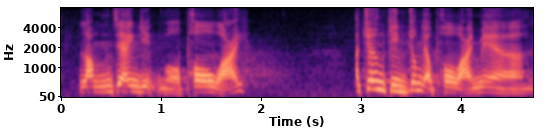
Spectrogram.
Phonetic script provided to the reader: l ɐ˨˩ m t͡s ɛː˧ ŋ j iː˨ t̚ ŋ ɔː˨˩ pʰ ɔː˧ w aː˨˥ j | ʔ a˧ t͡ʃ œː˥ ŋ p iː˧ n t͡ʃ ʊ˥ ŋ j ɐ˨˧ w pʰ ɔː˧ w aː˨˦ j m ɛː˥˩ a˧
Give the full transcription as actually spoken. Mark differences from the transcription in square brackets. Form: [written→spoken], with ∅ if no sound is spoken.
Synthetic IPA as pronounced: l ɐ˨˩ m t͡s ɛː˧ ŋ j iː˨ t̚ ŋ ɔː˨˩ pʰ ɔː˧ w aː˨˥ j | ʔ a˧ t͡ʃ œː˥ ŋ [p→k] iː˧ n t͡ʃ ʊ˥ ŋ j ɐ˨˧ w pʰ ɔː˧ w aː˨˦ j m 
